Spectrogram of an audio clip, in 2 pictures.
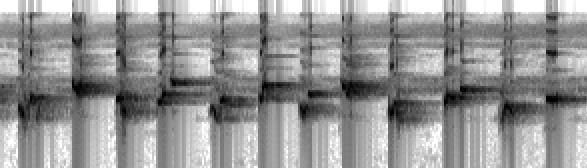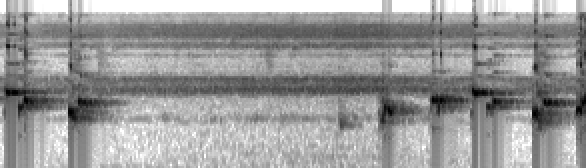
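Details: Yellow-vented bulbul in long 'ropel' style song, recorded as a master for training bulbuls: a fast run of about fifteen sharp whistled notes, a two-second pause with only a faint hum, then five more notes resume.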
